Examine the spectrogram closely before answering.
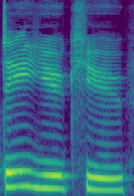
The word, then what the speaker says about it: Duquesne: his surname is spelled d-u-q-u-e-s-n-e but that is pronounced like duquesne is that his first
